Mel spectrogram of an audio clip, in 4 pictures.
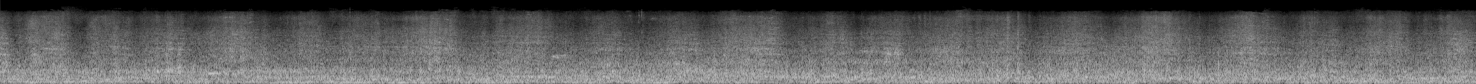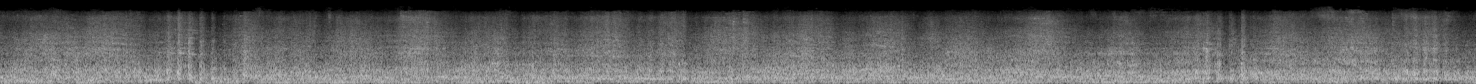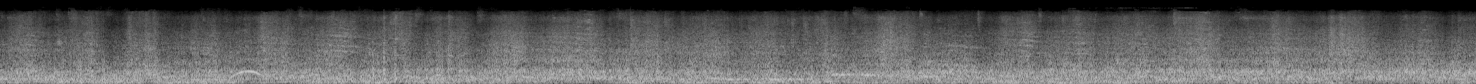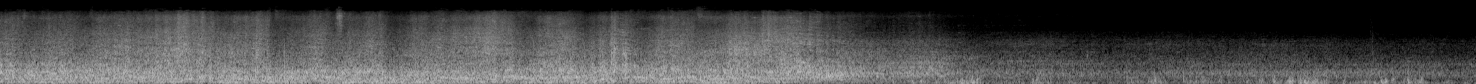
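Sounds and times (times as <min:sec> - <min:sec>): wheels clicking over rail joints: 0:00.0 - 0:52.7
freight train passing: 0:00.0 - 0:59.0.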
